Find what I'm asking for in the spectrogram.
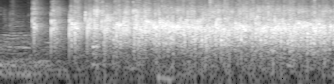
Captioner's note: crowd applauding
